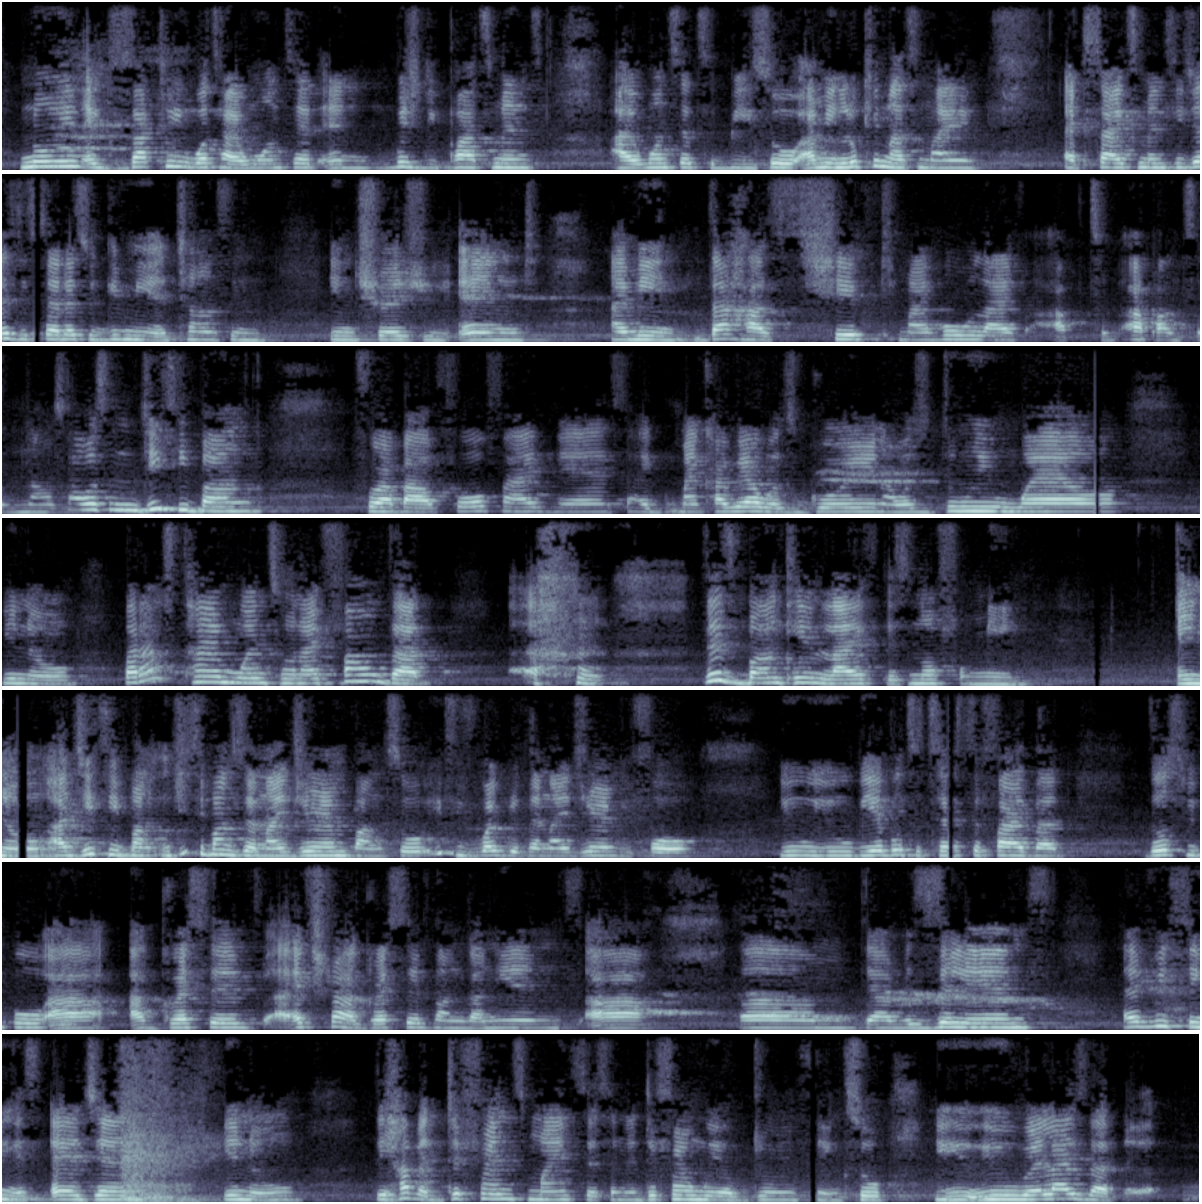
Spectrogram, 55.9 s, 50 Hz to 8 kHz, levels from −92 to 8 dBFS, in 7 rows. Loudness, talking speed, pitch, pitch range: -18 LUFS, 155 wpm, 195 Hz, 180-210 Hz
